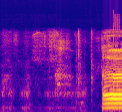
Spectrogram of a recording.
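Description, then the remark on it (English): A dog growls low and whimpers softly for a couple of seconds, then lets out a sudden loud, drawn-out cry at the end. “Gonna go and let the dog out”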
